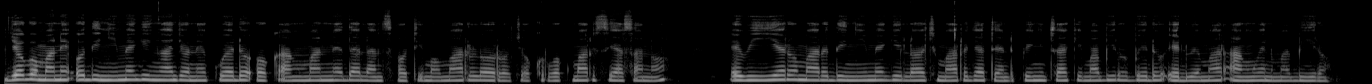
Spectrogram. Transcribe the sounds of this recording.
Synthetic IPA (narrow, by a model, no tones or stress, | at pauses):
d͡ʒoɡomanɛʔod̪iɲimeɡɪŋaɲd͡ʒɔnɛkwedoʔɔka̰ŋmanːɛd̪alansɔtɪmɔmarlɔɾɔt͡ʃɔkrwɔkmarsɪasanɔ | ewijeɾomard̪iɲimeɡɪlɔt͡ʃmard͡ʒatɛndpiɲtakimabiɾobedoʔedwemaɾaŋwɛnmabiɾo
